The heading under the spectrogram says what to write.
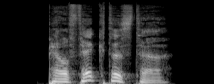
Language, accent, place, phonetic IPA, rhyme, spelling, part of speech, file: German, Germany, Berlin, [pɛʁˈfɛktəstɐ], -ɛktəstɐ, perfektester, adjective, De-perfektester.ogg
- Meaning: inflection of perfekt: 1. strong/mixed nominative masculine singular superlative degree 2. strong genitive/dative feminine singular superlative degree 3. strong genitive plural superlative degree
